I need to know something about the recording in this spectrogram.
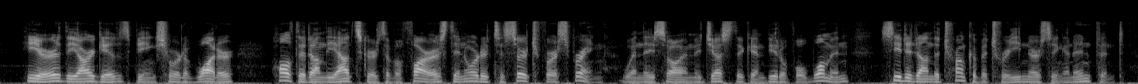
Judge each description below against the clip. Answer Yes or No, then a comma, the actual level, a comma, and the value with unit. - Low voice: Yes, low, 115 Hz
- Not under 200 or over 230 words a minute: Yes, fast, 205 wpm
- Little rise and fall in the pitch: No, average, 3.9 semitones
